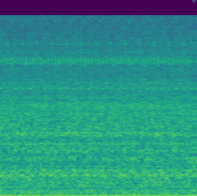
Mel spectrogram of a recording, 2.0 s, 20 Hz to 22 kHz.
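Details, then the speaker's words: 2009 Chevy HHR 2.2L flex-fuel, start after extremely long crank: uneven, lumpy rough idle with loose ticking; engine flooded and running rich (P0172, P0300, fuel trims about -24 to -27%) because computer reads incorrect 73% alcohol content. "all right long crank time associated with a rich code right engine's flooded"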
